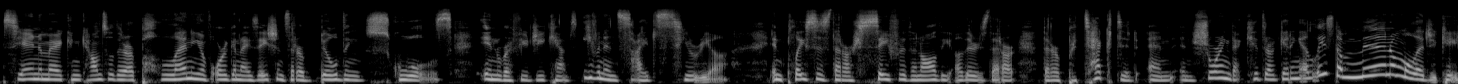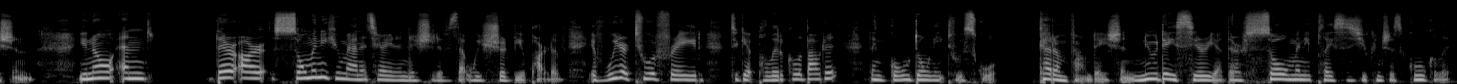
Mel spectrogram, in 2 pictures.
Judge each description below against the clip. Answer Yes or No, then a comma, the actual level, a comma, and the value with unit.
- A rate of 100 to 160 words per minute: No, average, 185 wpm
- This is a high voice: Yes, high, 215 Hz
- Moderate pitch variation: Yes, average, 3.6 semitones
